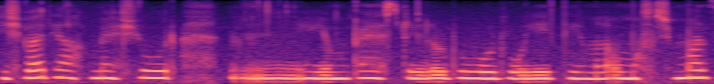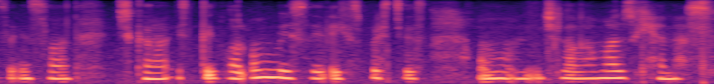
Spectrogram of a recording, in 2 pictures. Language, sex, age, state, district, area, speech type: Kashmiri, female, 45-60, Jammu and Kashmir, Ganderbal, urban, spontaneous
